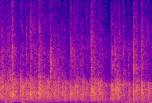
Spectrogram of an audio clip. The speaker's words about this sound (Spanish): Y fíjense que están aplaudiendo sin decirles de qué es.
